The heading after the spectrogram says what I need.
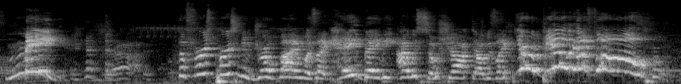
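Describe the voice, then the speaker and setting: A woman performing a live stand-up set, self-mocking and wry, now and then breaking into shouted bursts. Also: extremely high pitch, very animated, moderate pace, a crowd in the background. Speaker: stand-up comedian. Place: small live venue. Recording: roomy live sound from a distant mic.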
